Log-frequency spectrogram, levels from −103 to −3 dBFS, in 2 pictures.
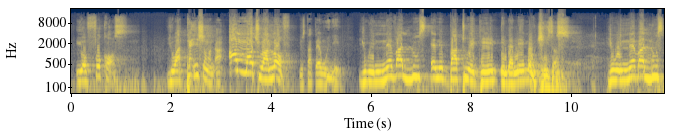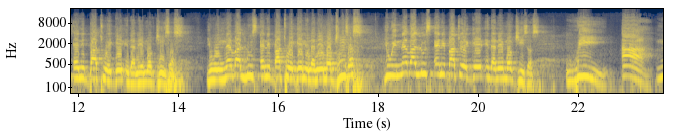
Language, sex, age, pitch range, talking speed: English, male, 50-69, 140-215 Hz, 160 wpm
